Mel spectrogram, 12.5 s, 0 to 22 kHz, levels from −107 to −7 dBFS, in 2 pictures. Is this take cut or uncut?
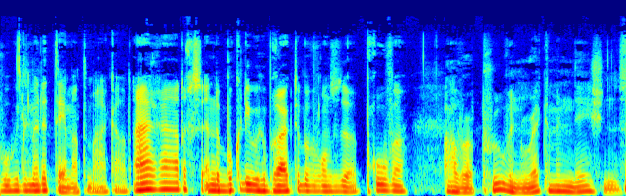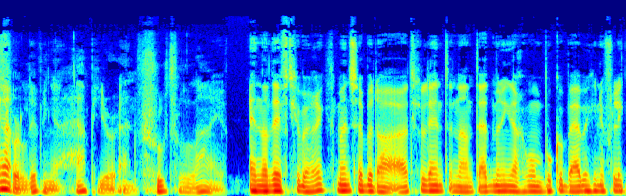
cut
